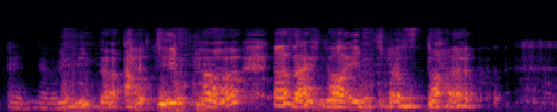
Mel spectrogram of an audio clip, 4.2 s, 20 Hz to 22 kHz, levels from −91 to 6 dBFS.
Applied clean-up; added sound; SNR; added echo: neural separator model SepFormer DNS4.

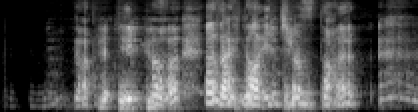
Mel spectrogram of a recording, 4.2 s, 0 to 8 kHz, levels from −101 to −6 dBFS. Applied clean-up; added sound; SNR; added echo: neural mask model DeepFilterNet 3.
